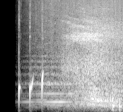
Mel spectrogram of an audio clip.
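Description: Logo-intro sound effects: three quick cartoon-like plops about a quarter second apart, each a short upward blip, followed by a musical swell that grows steadily louder.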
